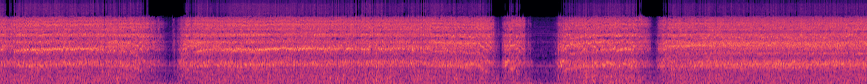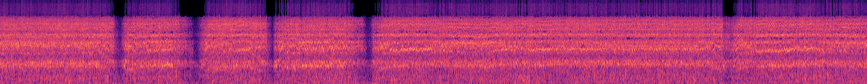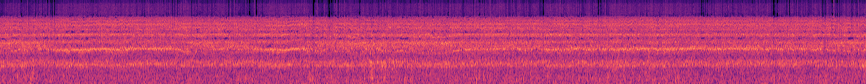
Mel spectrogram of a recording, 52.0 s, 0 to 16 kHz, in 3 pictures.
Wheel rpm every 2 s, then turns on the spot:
220, 120, 200, 230, 190, 90, 150, 210, 210, 180, 120, 140, 150, 220, 230, 200, 200, 220, 220, 230, 220, 220, 230, 230, 230, 230.
none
